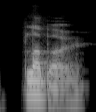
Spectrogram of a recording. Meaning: An overweight or obese person
- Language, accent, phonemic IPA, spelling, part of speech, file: English, Australia, /ˈblʌboʊ/, blubbo, noun, En-au-blubbo.ogg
